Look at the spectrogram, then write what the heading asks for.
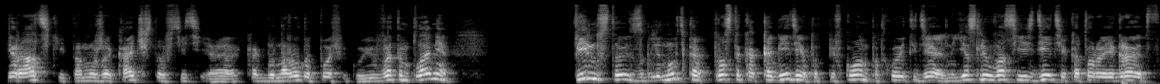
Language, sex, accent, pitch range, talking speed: Russian, male, native, 170-220 Hz, 175 wpm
